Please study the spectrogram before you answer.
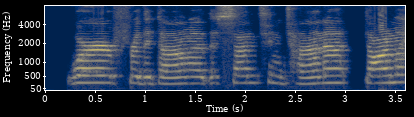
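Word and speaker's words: Sanatana: the the full word for the Dharma the sun tintana Dharma how do I pronounce that it's sanadana Dharma yes sign tonight oh we can't get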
